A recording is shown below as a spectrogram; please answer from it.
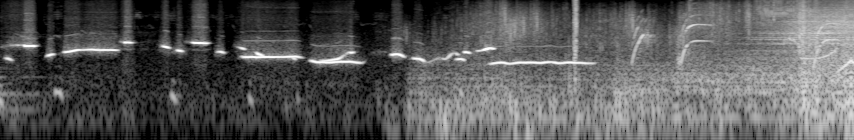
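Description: A cartoon character whistling a jaunty tune, one clear note hopping up and down in short phrases. About halfway in, a low rumble starts underneath and grows, the ground shaking as a monster burrows up toward the surface.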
